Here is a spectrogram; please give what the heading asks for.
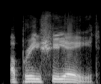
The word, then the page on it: appreciate: American English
